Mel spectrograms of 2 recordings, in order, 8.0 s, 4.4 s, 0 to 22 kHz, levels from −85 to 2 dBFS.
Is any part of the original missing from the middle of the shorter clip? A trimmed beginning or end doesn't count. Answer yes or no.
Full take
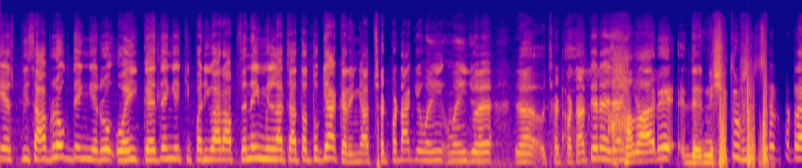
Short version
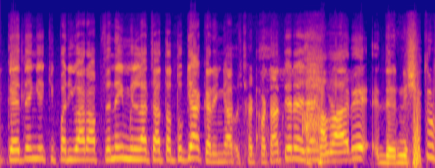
yes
